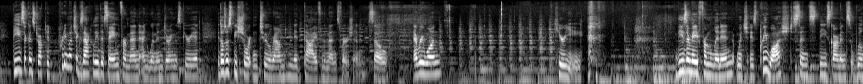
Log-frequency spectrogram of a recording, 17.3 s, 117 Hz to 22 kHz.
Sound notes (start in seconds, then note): 11.7 chuckles; 11.7 bright music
